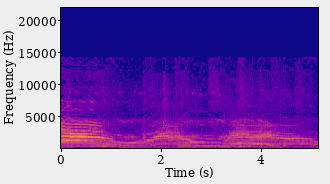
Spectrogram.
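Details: Cats fighting in front of a house: loud, drawn-out wavering yowls with rich harmonics, sliding down and back up in long moaning arcs, one surge at the start and another around the middle.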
